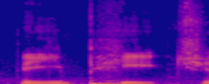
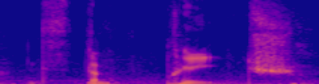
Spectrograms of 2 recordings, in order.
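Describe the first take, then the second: First: Said in the usual way. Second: Breathy hushed whisper, no voice; soft aside whisper. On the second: Real, not acted. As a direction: whisper it under your breath. Repeats the colour softly.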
